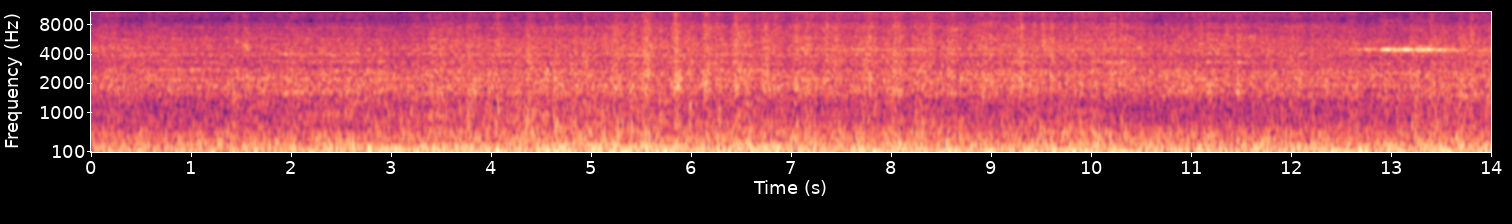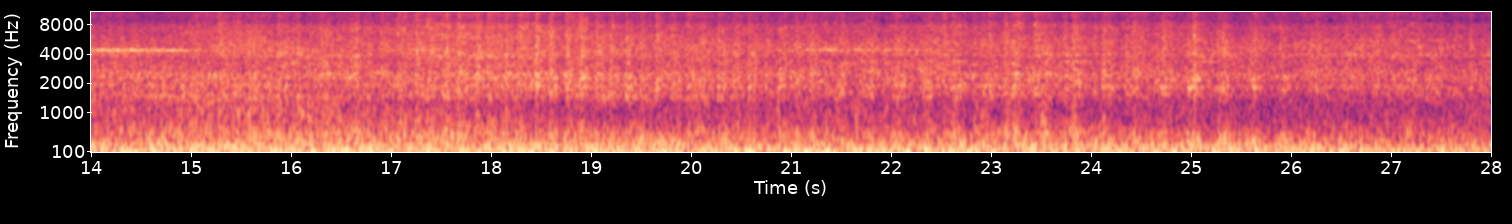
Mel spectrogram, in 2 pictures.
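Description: Norfolk Southern freight train's cars rolling past close by: a steady, loud rumble and clatter of steel wheels on the rails. A brief high squeal comes about halfway through.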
